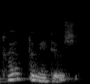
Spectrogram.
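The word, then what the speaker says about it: 豊臣秀吉: 우리 한자로는 풍신수길이라 쓰고 이걸 일본어 발음으로 하면 토요토미 히데요시.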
